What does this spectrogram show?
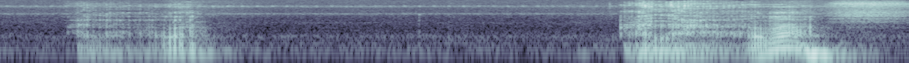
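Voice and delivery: very soft, breathy, hushed, barely-there whisper. Recounting a past struggle, the speaker acts out their own praise in a soft whisper. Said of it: "era un susurro".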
